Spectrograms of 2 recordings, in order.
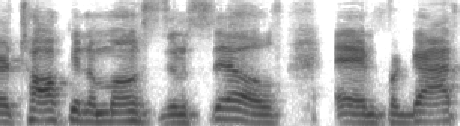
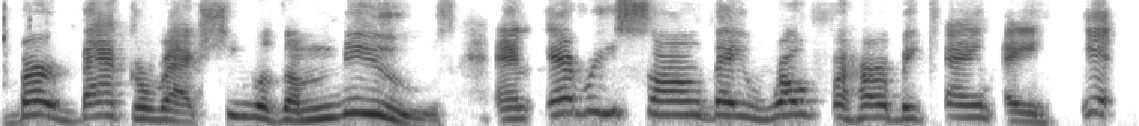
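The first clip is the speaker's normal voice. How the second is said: high-pitched, indignant diva rant; Fernando; 4 semitones higher than usual. Acted. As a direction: scold emphatically, driving each point home. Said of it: "I'm gonna be Fernando for a second".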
